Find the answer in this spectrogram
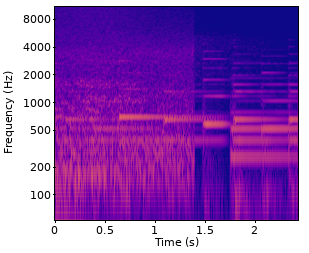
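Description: Bath water rushing and bubbling in an onsen pool for about a second and a half, cut off suddenly. Gentle electric-piano music with held notes then carries on.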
